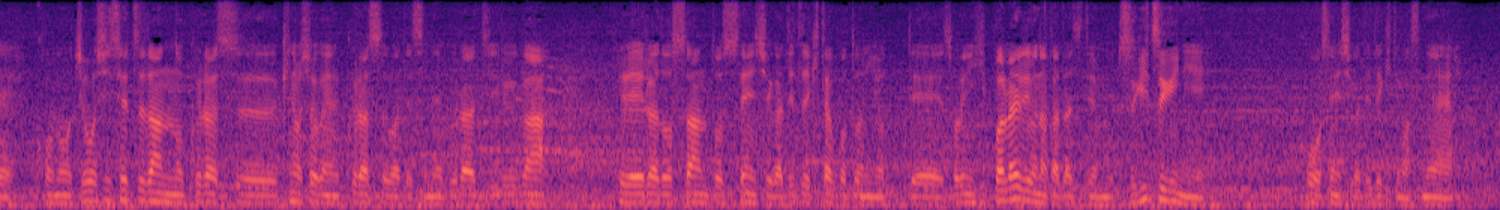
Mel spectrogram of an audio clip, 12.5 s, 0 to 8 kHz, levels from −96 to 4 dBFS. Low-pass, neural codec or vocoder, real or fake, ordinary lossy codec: none; none; real; none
